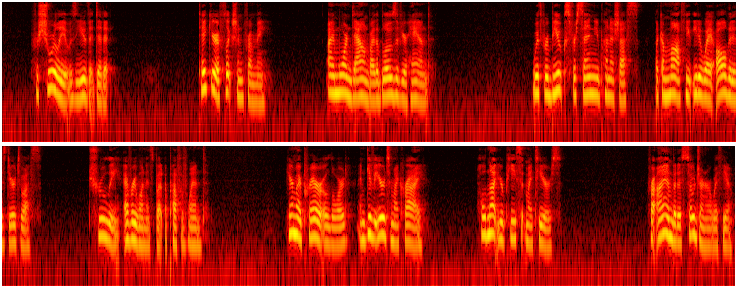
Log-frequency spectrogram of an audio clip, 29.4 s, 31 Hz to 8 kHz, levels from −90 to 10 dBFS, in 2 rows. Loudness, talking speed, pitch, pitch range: -27 LUFS, 155 wpm, 180 Hz, 155-205 Hz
